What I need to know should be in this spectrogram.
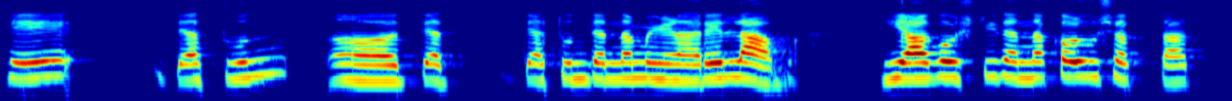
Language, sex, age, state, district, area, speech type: Marathi, female, 30-45, Maharashtra, Kolhapur, urban, spontaneous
